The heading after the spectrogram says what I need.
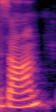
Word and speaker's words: Zom: have is it zan tom come on up please please pronounce your name so that i can say it correctly um it's zom um and present where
